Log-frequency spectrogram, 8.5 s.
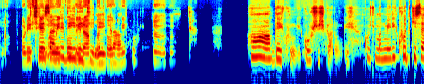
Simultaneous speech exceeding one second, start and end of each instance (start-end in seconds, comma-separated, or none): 0.6-2.5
